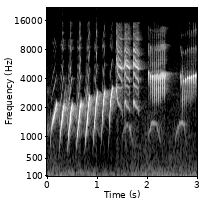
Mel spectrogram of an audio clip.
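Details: A cage-kept White-rumped shama sings an exciting multi-voiced song while beating its tail. Ten quick rising notes are repeated in a row, followed by buzzy rattling trills with short upslurred notes.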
